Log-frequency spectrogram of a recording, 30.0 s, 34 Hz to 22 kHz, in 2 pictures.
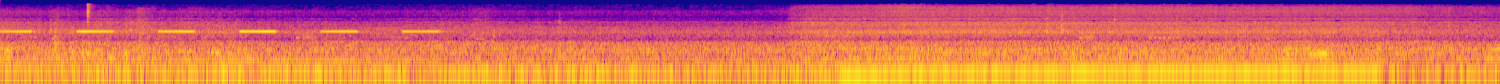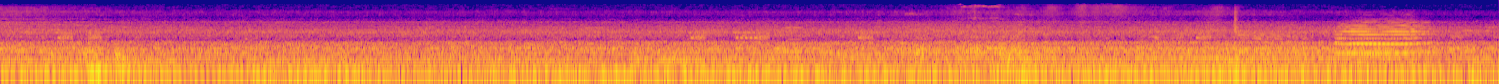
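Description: Heavy mining machines running together: the diesel engines of a Liebherr 9400 excavator and a CAT 785C haul truck during loading. A reversing alarm beeps steadily for the first few seconds. An engine note rises under load about eight seconds in and holds for several seconds. A short horn blast sounds near the end.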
